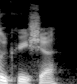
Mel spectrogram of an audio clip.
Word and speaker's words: Lucretiz: Her name is also spelled Lucretiz, and that's pronounced Lucretia, Maurice has informed us.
